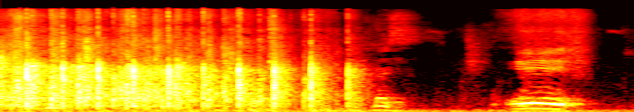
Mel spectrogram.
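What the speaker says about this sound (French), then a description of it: "Nous voulons beaucoup applaudir pour elle" Applause at a French-language community gathering, a dense burst of clapping for about two and a half seconds that thins out, followed by a short spoken phrase.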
